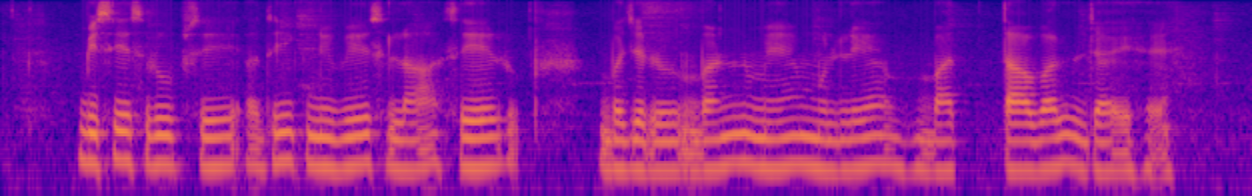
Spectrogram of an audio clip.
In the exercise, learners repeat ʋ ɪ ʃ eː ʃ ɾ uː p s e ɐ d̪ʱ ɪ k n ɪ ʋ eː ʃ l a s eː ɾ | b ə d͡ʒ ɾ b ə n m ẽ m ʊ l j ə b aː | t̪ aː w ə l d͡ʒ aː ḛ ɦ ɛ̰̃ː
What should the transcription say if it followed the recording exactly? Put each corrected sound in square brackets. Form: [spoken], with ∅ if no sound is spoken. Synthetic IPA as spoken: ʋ ɪ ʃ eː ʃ ɾ uː p s e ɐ d̪ʱ ɪ k n ɪ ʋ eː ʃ l a s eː ɾ | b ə d͡ʒ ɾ b ə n m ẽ m ʊ l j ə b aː | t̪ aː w ə l d͡ʒ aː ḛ ɦ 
